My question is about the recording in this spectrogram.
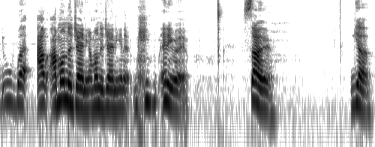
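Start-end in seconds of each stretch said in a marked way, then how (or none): none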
